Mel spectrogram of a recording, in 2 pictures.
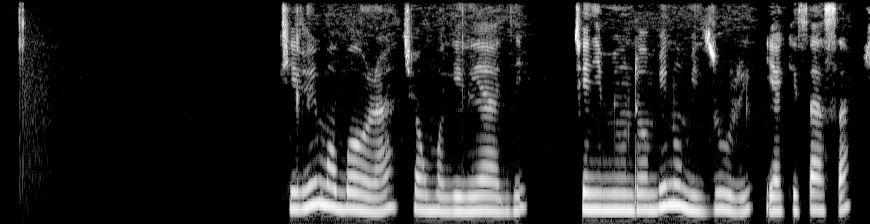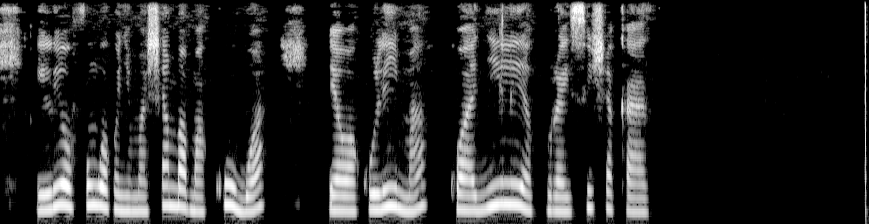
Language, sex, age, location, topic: Swahili, female, 25-35, Dar es Salaam, agriculture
